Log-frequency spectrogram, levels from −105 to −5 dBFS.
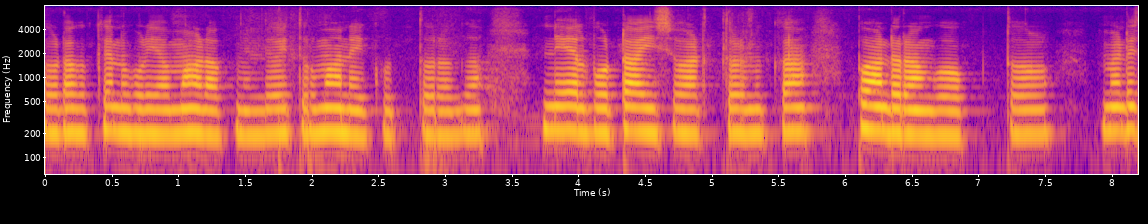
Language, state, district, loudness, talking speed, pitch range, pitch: Gondi, Chhattisgarh, Sukma, -19 LUFS, 130 wpm, 200-210 Hz, 205 Hz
